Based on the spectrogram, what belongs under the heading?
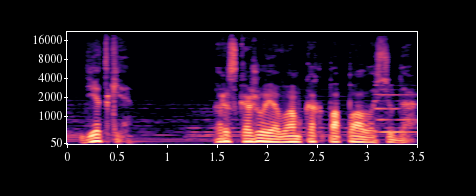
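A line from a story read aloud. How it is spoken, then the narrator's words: Old woman whispering. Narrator (Russian): шептала старушка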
